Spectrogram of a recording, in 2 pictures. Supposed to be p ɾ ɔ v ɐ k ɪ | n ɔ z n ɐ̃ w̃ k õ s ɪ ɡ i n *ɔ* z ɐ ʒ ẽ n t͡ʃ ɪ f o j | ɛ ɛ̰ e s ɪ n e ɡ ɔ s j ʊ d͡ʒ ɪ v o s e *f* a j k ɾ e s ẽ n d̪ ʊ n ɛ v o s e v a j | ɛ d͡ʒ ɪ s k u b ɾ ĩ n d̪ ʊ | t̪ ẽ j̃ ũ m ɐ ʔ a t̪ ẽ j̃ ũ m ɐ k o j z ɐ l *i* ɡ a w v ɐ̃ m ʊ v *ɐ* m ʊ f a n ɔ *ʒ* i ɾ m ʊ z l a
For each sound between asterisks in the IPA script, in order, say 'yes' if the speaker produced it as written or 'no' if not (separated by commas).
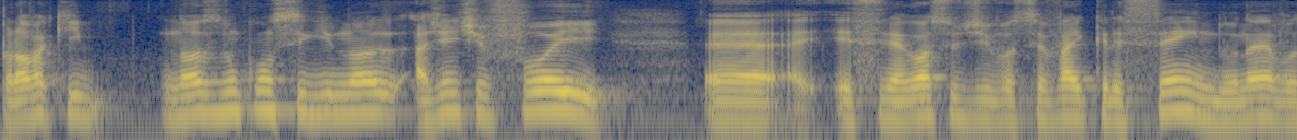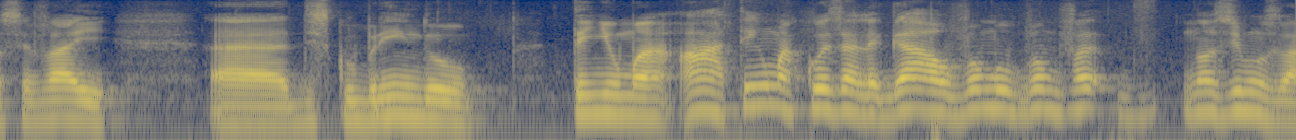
yes, no, no, no, no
